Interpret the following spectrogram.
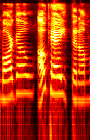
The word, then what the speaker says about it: Margot: you've been saying that's m-a-r-g-o-t but what do the woman who played Lois Lane yeah we everybody calls her Margot Kidder even though she spells it m-a-r-g-o-t right but I know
